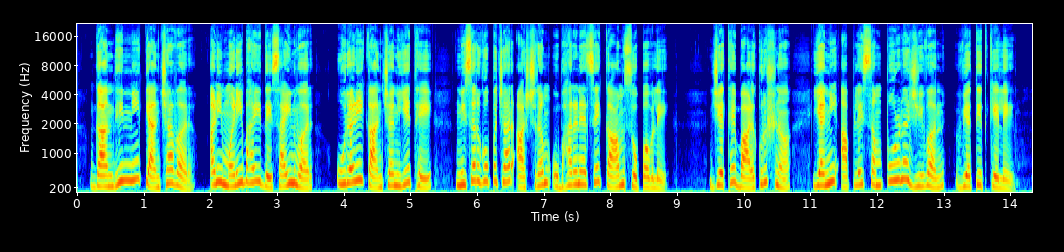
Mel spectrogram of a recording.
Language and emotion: Marathi, neutral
